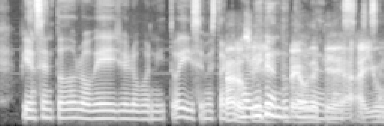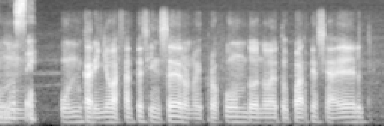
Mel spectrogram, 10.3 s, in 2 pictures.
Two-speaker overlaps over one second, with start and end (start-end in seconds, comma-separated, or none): 3.0-5.5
